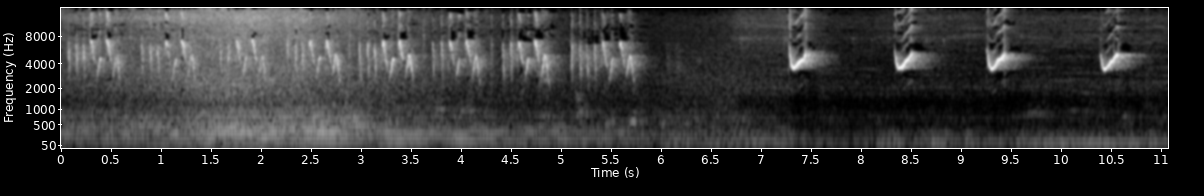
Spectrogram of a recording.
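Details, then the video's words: Hill prinia learning to sing: at first a busy jumble of rapid high chirps over a low murmur, then four separate sharp upslurred notes spaced roughly a second apart against near silence. "ciblek gunung belajar bunyi"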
